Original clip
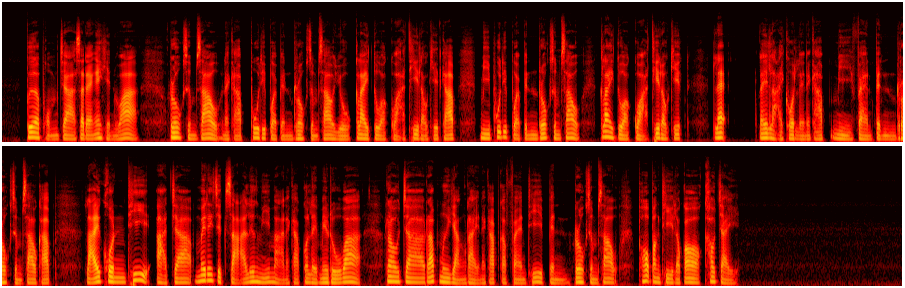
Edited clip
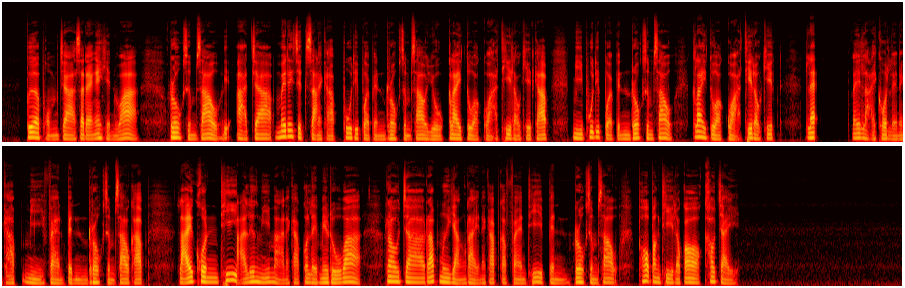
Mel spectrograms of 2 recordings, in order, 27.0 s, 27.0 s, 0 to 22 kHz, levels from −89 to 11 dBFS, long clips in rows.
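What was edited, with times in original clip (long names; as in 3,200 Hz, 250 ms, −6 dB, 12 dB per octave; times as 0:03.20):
0:10.79–0:11.75: fade in, from −23.5 dB
0:15.64–0:17.03: move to 0:03.33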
